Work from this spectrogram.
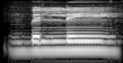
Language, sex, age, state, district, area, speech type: Hindi, male, 30-45, Rajasthan, Jaipur, urban, read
